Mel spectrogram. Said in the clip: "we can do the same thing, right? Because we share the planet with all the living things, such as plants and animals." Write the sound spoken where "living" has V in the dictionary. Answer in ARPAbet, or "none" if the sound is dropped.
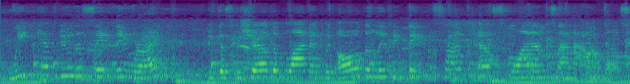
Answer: V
